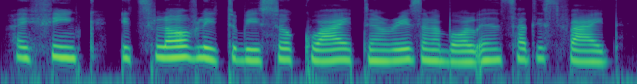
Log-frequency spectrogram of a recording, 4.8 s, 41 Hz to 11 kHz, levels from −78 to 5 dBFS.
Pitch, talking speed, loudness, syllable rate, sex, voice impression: 215 Hz, 150 wpm, -19 LUFS, 4.3 syllables/s, female, very feminine, slightly young, adult-like, slightly thin, slightly relaxed, weak, slightly dark, soft, slightly muffled, slightly halting, cute, intellectual, slightly refreshing, very sincere, very calm, friendly, reassuring, unique, very elegant, sweet, very kind, modest, slightly light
